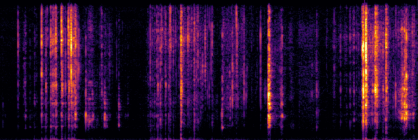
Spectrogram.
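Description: A red-pink solid bar of dry soap, held in a hand with long gold nails, is scraped and carved with a metal blade as pink shavings pile up. Crisp, dry scraping and crunching strokes come in quick, uneven bursts with bright crackling edges over a low, dull undertone. Each stroke stops short with almost no ring.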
